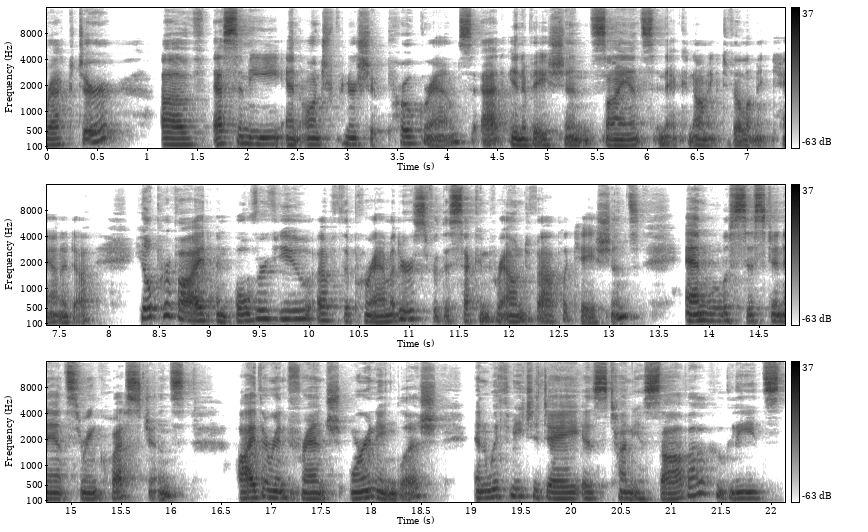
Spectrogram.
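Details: Adult woman speaking; normal speech.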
